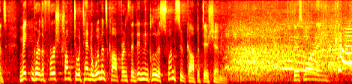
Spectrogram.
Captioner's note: applause; laughter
